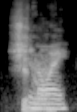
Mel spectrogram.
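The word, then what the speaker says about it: Chinoy: Shinai. Just remember that the final word rhymes with annoy.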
